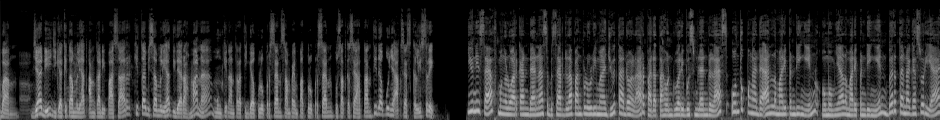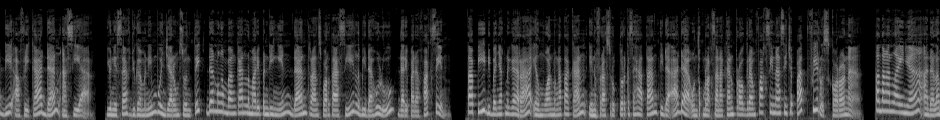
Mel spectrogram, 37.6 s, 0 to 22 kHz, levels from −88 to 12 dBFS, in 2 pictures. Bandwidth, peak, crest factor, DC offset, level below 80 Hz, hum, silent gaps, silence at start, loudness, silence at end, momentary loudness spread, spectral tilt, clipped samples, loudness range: 16.5 kHz; -6 dBFS; 18 dB; under 0.1%; -58 dBFS; none; 8.98-9.30 s, 20.71-20.87 s, 27.83-28.07 s, 36.07-36.26 s; 0 s; -25 LUFS; 0 s; 7 LU; -5.5 dB/octave; under 0.1%; 5 LU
